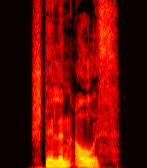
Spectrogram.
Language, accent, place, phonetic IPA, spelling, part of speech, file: German, Germany, Berlin, [ˌʃtɛlən ˈaʊ̯s], stellen aus, verb, De-stellen aus.ogg
- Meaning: inflection of ausstellen: 1. first/third-person plural present 2. first/third-person plural subjunctive I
